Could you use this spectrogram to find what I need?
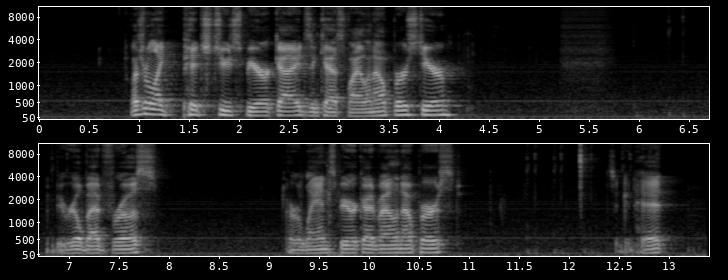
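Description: A young man talks calmly into a close microphone, in bursts with pauses.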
